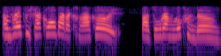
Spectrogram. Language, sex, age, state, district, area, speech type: Bodo, female, 30-45, Assam, Chirang, rural, conversation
